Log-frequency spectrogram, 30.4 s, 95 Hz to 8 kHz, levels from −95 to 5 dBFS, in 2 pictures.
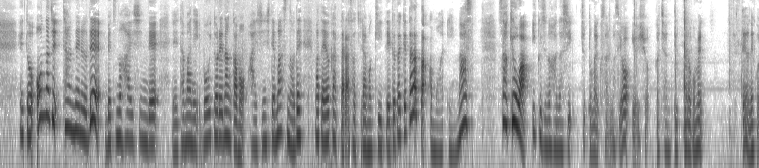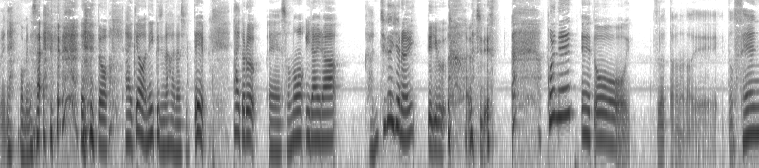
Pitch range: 170-240 Hz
